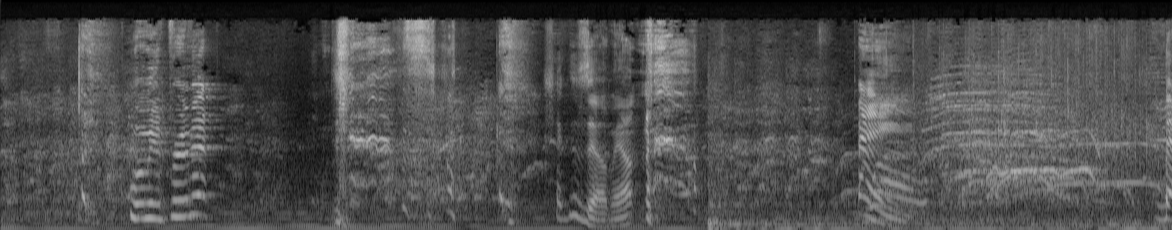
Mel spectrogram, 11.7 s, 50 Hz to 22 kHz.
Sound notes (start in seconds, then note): 3.2 laughs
